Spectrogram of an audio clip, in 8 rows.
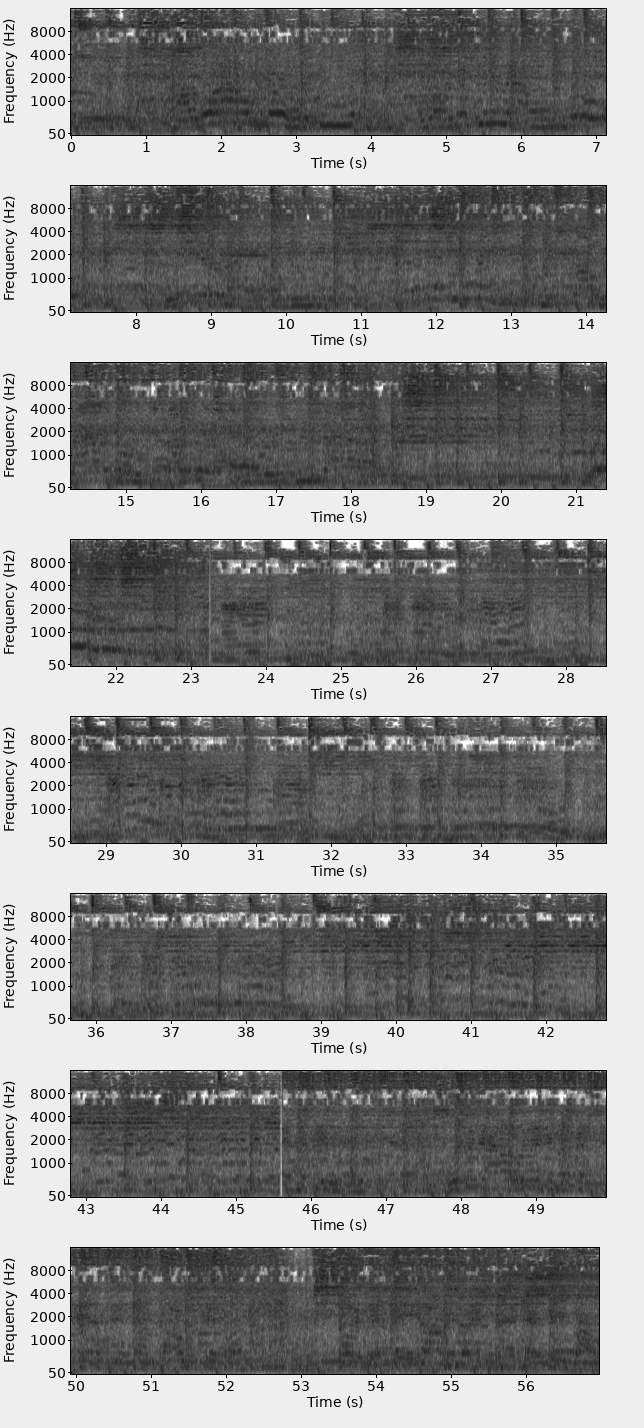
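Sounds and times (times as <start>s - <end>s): person singing: 0.0s - 19.2s, 20.6s - 23.3s, 45.3s - 56.9s
bass guitar: 0.0s - 56.9s
drum kit: 0.0s - 56.9s
electric guitars: 0.0s - 56.9s.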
